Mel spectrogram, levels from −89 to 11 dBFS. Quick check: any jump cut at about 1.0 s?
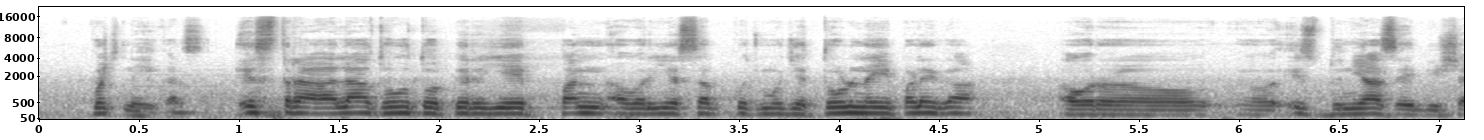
yes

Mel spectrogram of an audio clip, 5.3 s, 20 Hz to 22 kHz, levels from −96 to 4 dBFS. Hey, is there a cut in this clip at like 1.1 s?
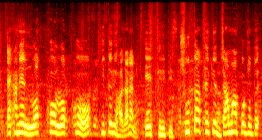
no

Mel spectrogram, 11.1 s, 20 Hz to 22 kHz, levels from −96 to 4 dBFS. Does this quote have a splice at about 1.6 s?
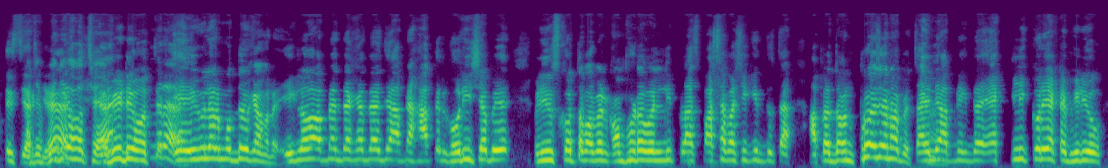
yes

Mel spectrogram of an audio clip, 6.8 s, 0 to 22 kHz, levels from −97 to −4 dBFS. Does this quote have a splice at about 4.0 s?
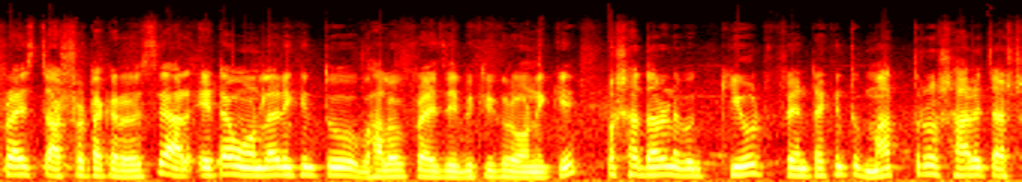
yes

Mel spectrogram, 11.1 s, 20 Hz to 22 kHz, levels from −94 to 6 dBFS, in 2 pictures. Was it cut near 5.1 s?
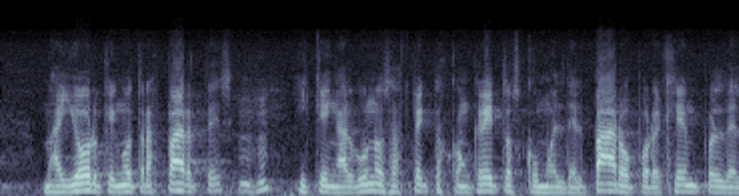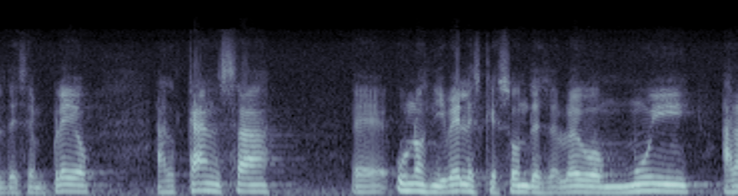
yes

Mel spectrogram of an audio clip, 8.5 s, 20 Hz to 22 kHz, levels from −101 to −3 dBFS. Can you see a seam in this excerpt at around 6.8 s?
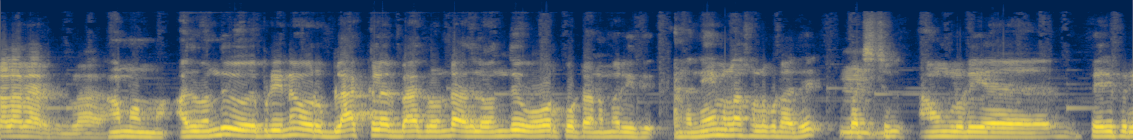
no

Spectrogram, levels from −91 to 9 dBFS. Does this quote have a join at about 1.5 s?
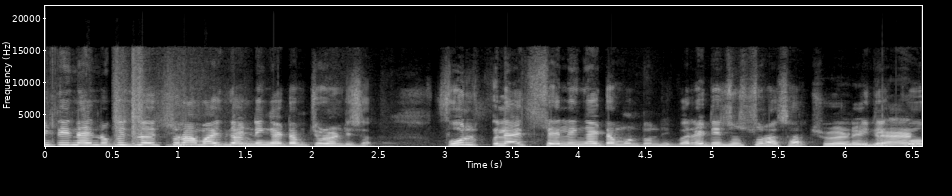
yes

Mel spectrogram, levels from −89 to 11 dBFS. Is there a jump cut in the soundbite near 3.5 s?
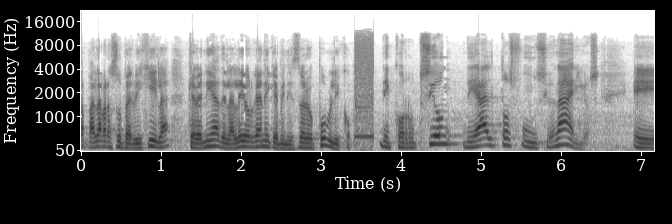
yes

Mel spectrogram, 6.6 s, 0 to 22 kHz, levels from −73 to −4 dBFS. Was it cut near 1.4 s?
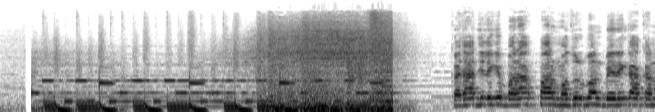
no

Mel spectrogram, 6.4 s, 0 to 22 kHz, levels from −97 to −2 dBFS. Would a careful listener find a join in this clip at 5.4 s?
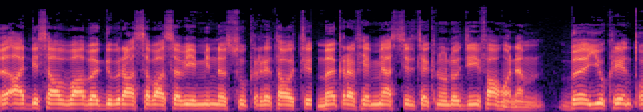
yes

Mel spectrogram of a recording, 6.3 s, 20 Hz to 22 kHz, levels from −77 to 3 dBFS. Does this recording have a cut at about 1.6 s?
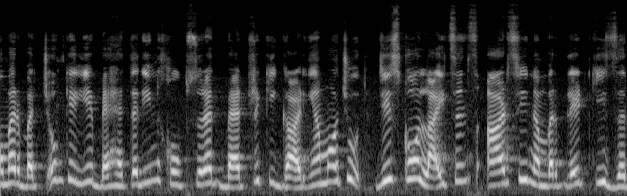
no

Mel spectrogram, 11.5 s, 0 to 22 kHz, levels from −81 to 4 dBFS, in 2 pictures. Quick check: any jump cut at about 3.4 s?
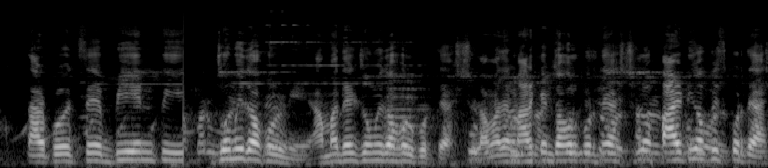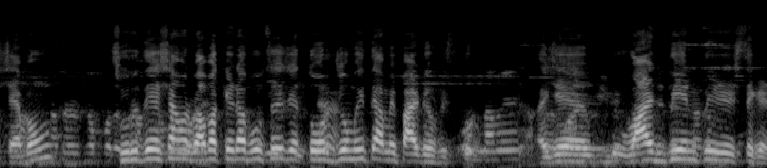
no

